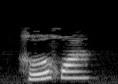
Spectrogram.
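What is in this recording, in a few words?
"荷花", Mandarin Chinese; chinese-flashcards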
